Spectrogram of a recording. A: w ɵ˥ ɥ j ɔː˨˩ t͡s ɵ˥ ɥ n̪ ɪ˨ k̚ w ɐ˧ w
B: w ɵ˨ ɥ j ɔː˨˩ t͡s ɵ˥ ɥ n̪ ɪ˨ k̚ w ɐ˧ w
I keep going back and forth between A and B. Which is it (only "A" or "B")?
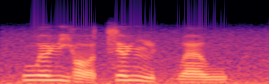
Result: A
